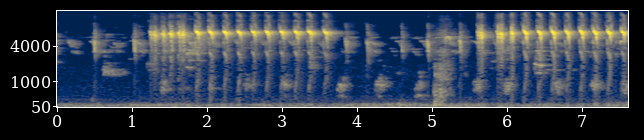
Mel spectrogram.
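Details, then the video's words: Velvet-fronted nuthatch (rambatan paruh merah) training song for kept birds: a long run of rapid, piercing high notes lasting about three seconds, a short break with scattered chirps and a faint knock, then another quick ringing trill. "MASTERAN BURUNG RAMBATAN PARUH MERAH PALING AMPUH"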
